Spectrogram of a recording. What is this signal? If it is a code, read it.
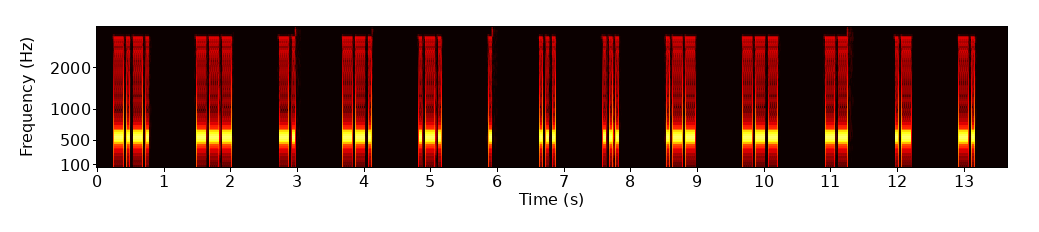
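Morse code, heard as a keyed tone, about 25 wpm, spaced as for 10 wpm, 550 Hz. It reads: CONGRESSWOMAN
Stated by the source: Morse news headlines at 10.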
